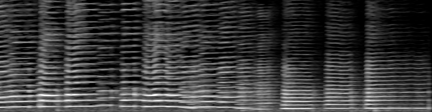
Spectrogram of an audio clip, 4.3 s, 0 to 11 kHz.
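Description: Kongsheng Amazing 20 diatonic harmonica in C played as a short melody of single notes stepping up and down, one note slid up into. It is a harp whose lower reeds leak air and which is harder to play, though that trouble can't be heard in the tone.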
